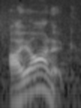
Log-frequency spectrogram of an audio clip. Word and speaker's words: Ioniq: find in a brochure just remember to pronounce it ionic rhymes with ironic this week RPM news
